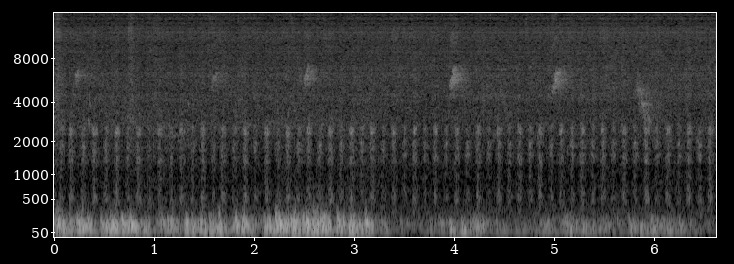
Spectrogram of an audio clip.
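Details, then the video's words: Hot male dog breathing hard under a tree on a very hot day in its home town, quick panting at about three to four breaths per second, louder early then easing off; faint high chirps from birds in the background. "DOG Breathing Sound, too Hot"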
